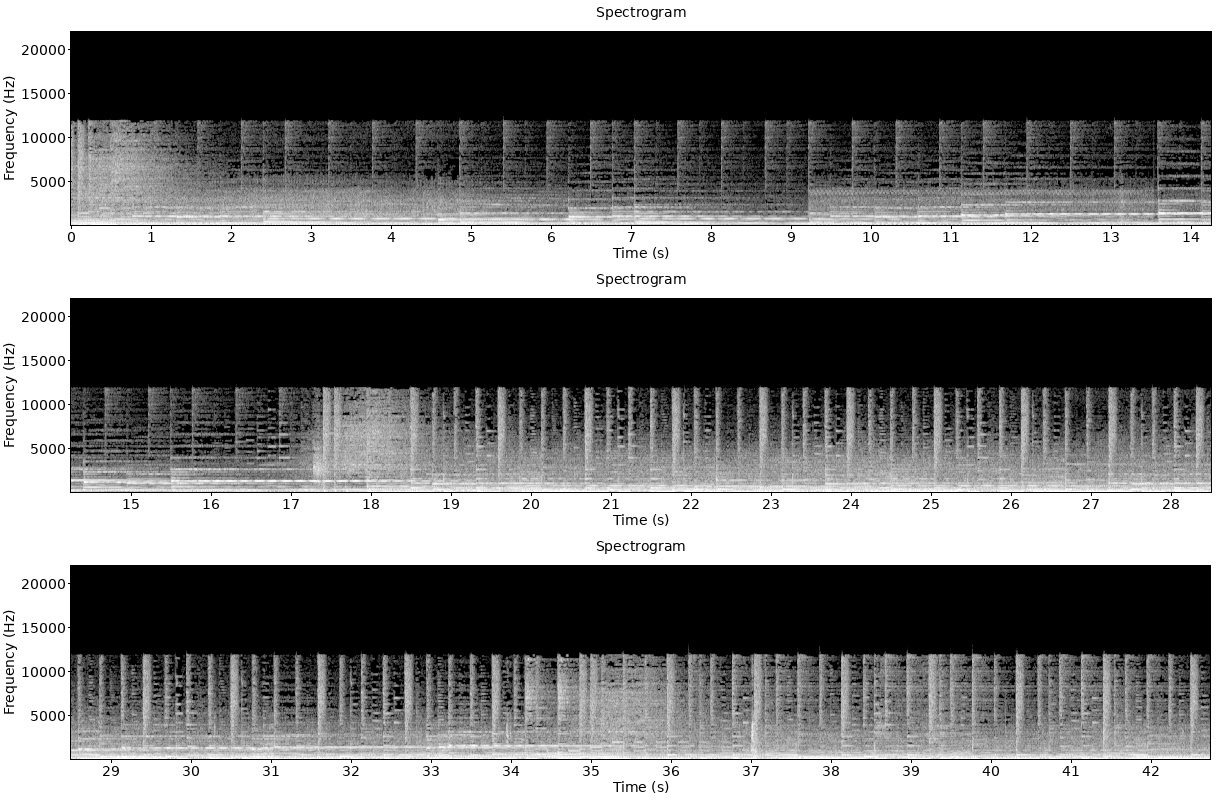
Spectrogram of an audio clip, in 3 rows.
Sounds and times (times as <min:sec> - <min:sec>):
Music: 0:00.0 - 0:42.7.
